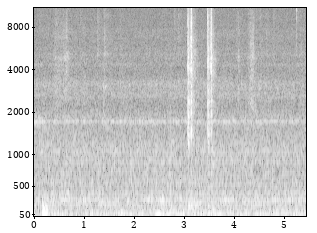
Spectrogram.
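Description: Sparse keyboard clicks and a couple of sharp key presses while values are entered in AutoCAD 2D drafting software, isolated taps over a quiet room hum.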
